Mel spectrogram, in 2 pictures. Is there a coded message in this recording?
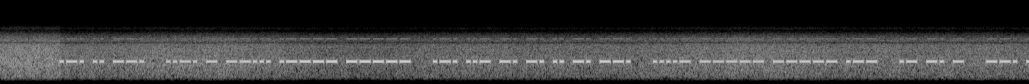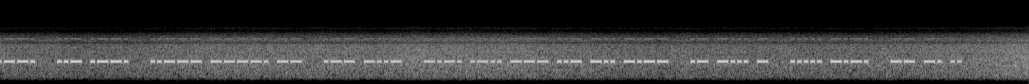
Yes: Morse code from 0.5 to 20.0 s, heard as a keyed tone, machine-sent, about 36 wpm, 1090 Hz, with radio static. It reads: RIG FT710 RUNNING 400W ANT GP UP 29M WX CLOUDY ABT 5C MNI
